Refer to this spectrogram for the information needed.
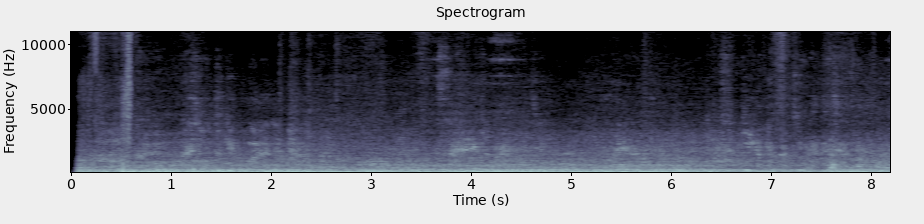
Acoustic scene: bus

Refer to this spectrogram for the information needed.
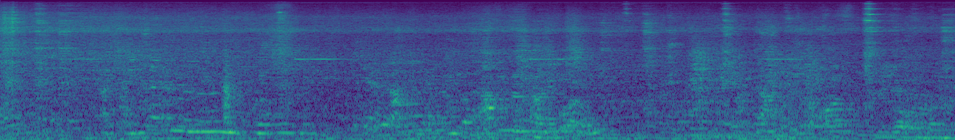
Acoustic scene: restaurant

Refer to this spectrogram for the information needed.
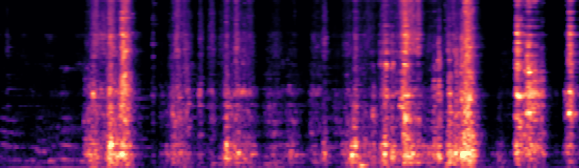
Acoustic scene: kitchen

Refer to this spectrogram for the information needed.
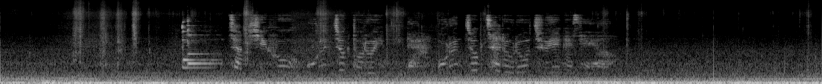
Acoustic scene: car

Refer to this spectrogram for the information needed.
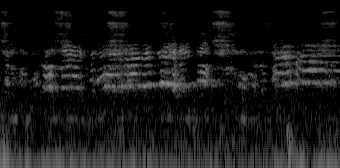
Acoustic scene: residential area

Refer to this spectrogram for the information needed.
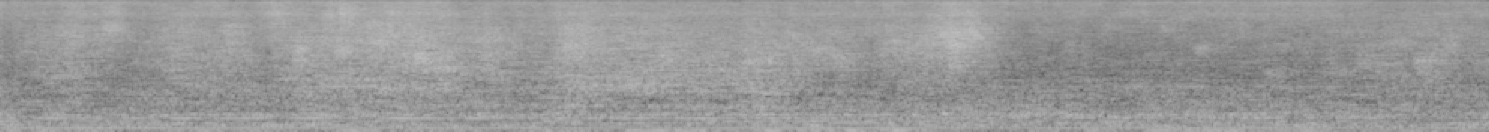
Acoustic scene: restroom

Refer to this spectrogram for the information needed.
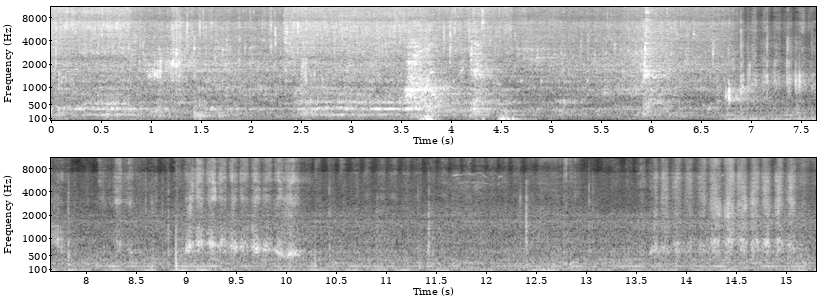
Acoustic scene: restroom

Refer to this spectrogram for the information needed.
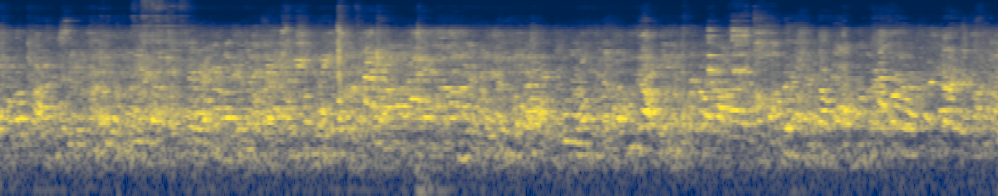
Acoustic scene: restaurant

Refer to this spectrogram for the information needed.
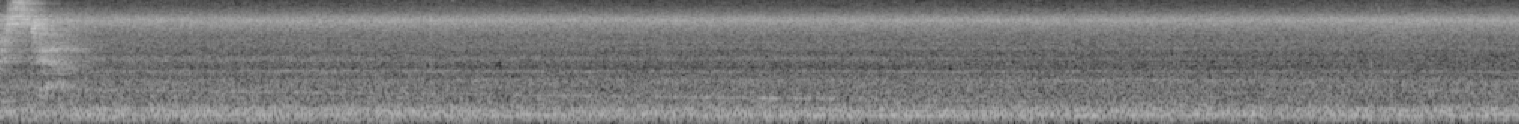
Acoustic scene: subway train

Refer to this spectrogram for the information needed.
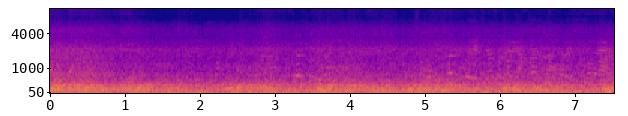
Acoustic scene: subway train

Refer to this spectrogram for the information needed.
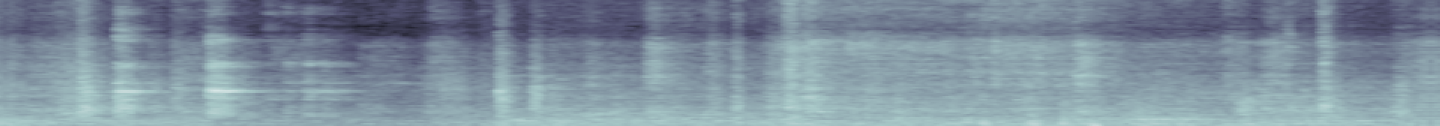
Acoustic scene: restaurant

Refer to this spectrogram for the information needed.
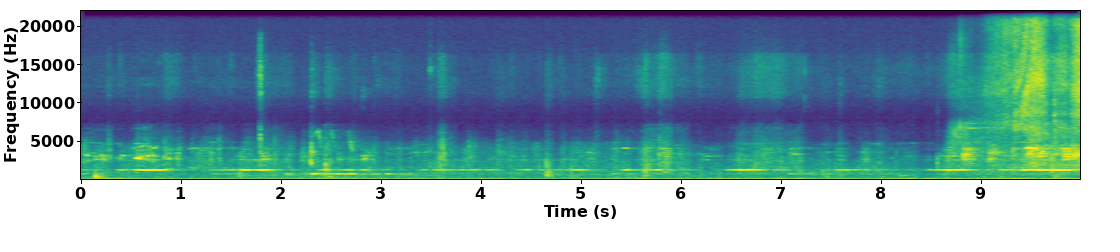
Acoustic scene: residential area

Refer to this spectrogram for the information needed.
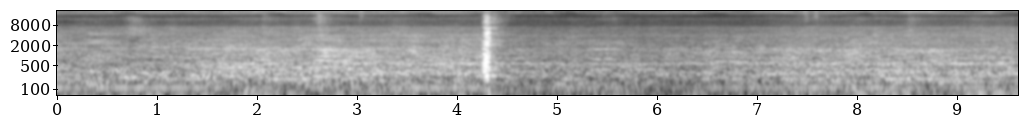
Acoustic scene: cafe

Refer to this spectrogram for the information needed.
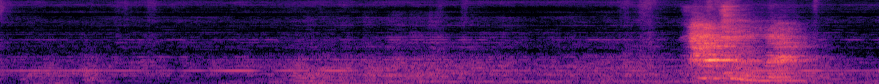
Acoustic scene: elevator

